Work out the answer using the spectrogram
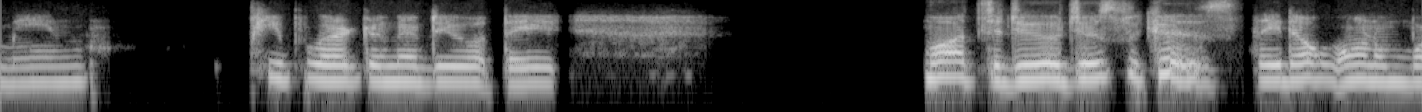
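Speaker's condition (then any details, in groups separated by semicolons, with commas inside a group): Cerebral palsy; affects walking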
